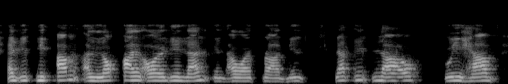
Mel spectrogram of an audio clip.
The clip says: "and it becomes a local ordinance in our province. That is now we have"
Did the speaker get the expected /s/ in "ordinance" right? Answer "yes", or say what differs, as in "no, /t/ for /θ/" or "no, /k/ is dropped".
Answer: no, /s/ is dropped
